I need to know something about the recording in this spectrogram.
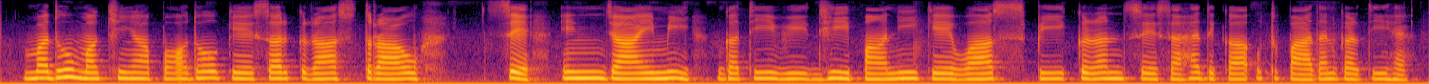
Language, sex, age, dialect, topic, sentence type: Hindi, female, 18-24, Marwari Dhudhari, agriculture, statement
